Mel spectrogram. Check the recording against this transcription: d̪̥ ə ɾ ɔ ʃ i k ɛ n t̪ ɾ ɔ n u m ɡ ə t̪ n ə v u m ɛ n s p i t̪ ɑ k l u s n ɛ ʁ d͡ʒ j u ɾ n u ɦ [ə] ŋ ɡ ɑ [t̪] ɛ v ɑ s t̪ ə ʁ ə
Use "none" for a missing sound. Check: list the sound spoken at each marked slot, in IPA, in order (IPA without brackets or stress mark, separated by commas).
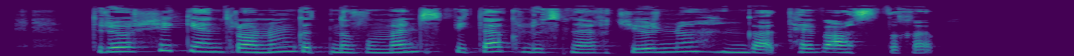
ə, t̪ʰ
